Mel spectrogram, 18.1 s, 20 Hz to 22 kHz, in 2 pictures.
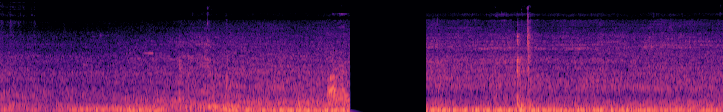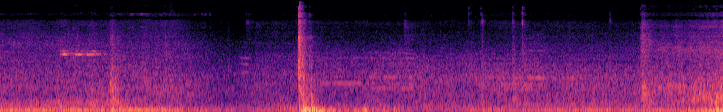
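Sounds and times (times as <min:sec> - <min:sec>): diesel engine rumbling: 0:05.4 - 0:11.8.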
